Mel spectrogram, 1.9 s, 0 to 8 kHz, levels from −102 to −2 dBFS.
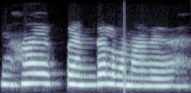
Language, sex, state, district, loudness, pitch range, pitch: Hindi, female, Uttar Pradesh, Jalaun, -15 LUFS, 245-310 Hz, 285 Hz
